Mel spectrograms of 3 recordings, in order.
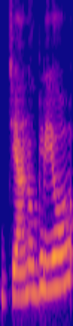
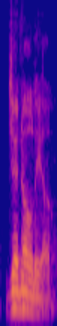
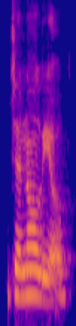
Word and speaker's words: Gianoglio: uh our Our Guest today it's uh Jim janoglio and I hope I'm saying his name right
